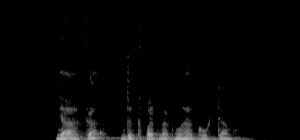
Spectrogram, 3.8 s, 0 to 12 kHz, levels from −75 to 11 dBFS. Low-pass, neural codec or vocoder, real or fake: 10.8 kHz; none; real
